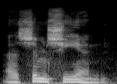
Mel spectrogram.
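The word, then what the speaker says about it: Tsimshian: I am half Shimshen. Shimshien actually is the correct pronunciation of that.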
